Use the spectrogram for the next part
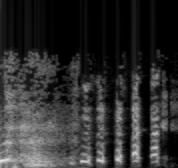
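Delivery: a real high burst of laughter. Real, not acted. Host cracking up while reading the disclaimer, real laugh.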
